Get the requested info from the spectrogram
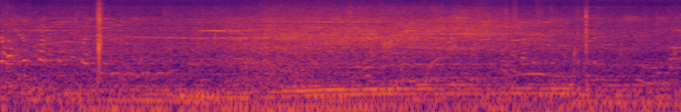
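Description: A motor vehicle running past, a low rumble that grows to its loudest about halfway through and then fades.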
